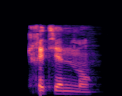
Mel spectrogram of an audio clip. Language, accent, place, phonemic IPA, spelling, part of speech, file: French, France, Lyon, /kʁe.tjɛn.mɑ̃t/, chrétiennement, adverb, LL-Q150 (fra)-chrétiennement.wav
- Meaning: Christianly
